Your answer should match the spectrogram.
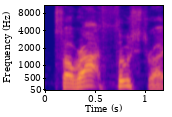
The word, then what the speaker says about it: Zarathustra: Zarathustra is the best approximate on how to pronounce his name.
